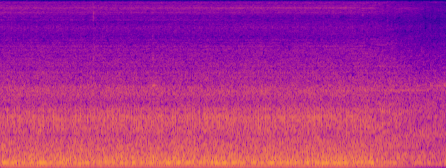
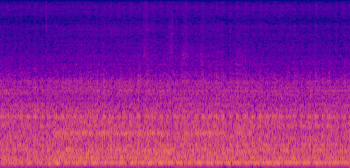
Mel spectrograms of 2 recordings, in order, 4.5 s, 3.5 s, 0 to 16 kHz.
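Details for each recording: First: LG 5,000 BTU window air conditioner, compressor running with fan on high, afternoon sun on the condenser: steady low hum with dense airy rush, refrigerant flow audible, slight rattle not too bad; normal compressor running. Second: LG 5,000 BTU window air conditioner running in the afternoon with sun on the condenser: steady compressor and fan hum with a fine buzzing rattle over it. Most of the noise is a loose front panel vibrating against the unit.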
